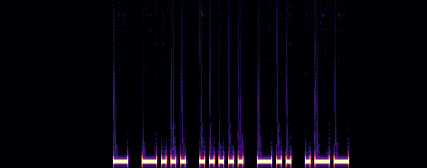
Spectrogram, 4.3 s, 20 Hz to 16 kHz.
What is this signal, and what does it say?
Morse code, heard as a keyed tone, about 25 wpm, 700 Hz. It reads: TB5DW
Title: Five Challenging Letter-Number Combinations 25wpm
